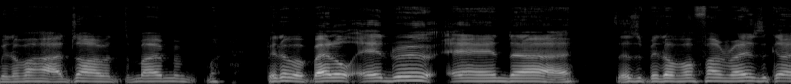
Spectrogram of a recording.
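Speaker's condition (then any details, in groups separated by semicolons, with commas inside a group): Cerebral palsy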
